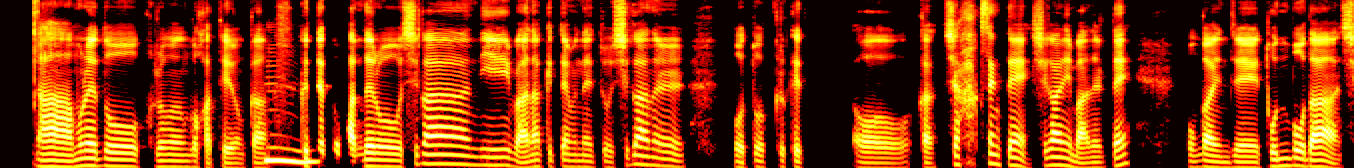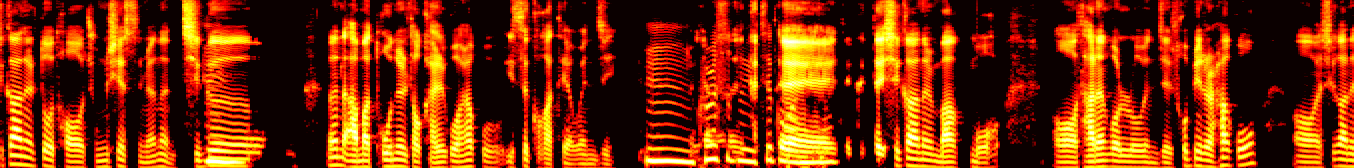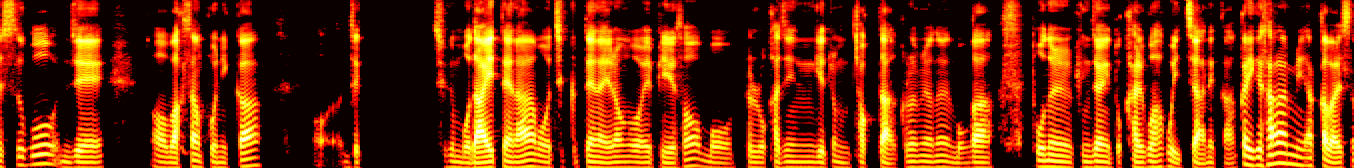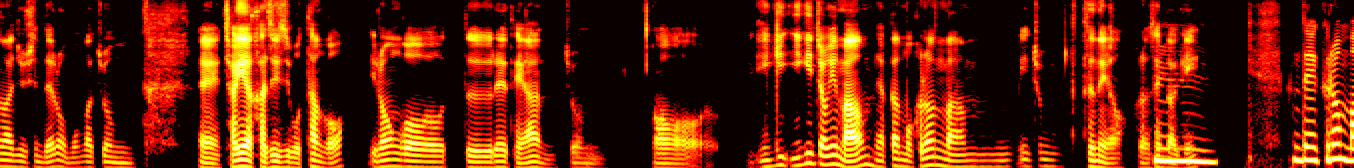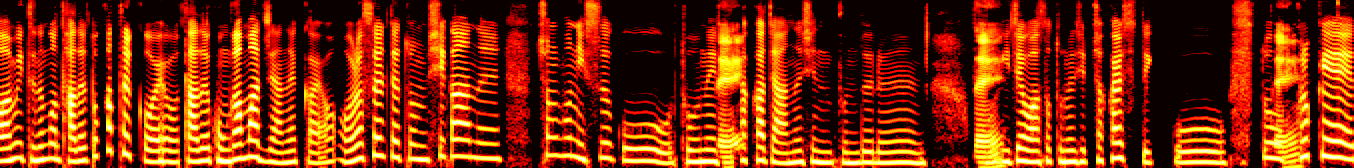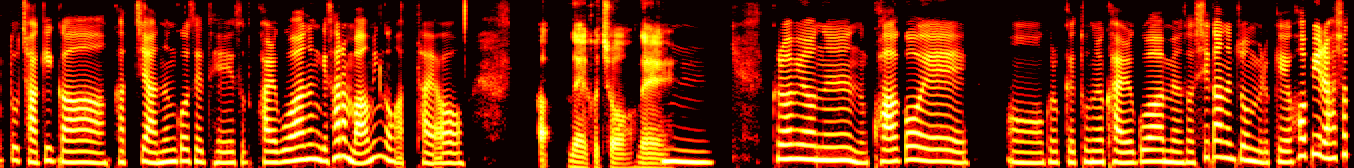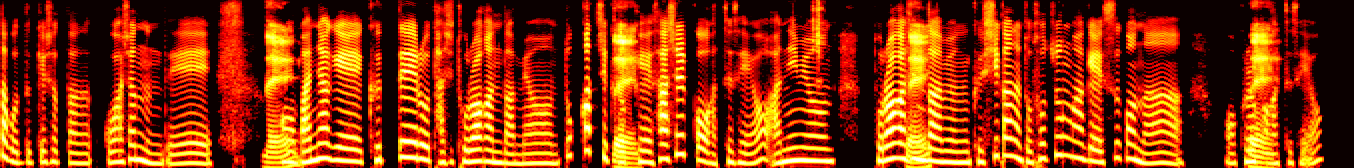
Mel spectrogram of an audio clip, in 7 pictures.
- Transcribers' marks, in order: laughing while speaking: "거예요"; teeth sucking; tapping; other background noise
- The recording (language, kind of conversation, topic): Korean, podcast, 돈과 시간 중 무엇을 더 소중히 여겨?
